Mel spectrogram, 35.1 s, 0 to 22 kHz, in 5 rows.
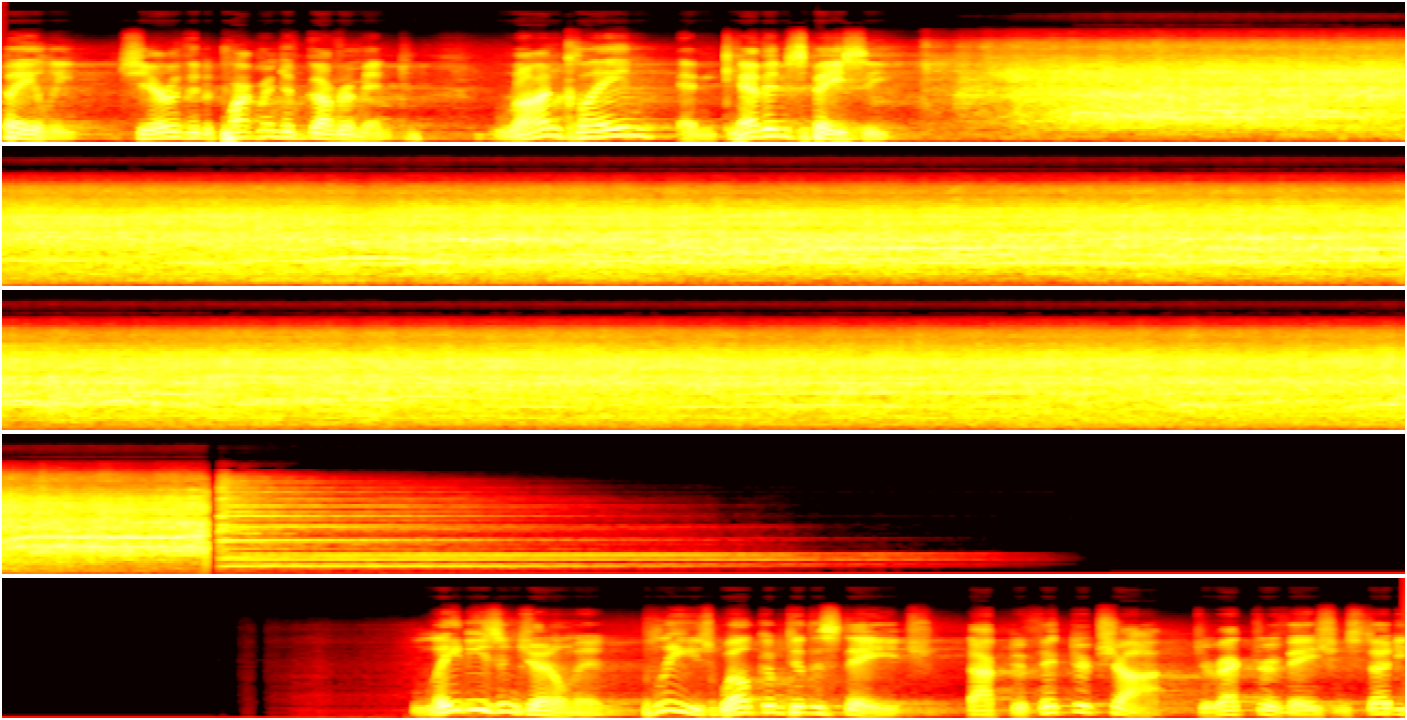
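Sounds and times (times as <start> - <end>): audience applauding: 4.6 - 22.1
bell-like chime: 22.2 - 26.0.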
